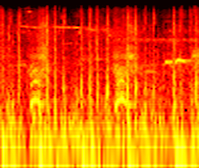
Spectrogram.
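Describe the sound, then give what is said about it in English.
Horse hooves clip-clop during a fox hunt, a quick uneven beat of many hoof strikes that runs beneath lively talking voices throughout. “But this horse, if it is a horse, has got a mind of his own!”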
